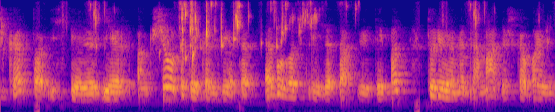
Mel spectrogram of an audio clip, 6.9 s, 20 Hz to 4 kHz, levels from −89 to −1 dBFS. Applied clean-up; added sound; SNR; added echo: none; Bathtub (filling or washing); 7 dB; reverberation time 0.6 s.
